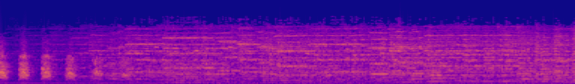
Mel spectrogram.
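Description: A dog, King, gives about four quick, sharp barks in a row, then a steady, dense wash of sound takes over and continues to the end.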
